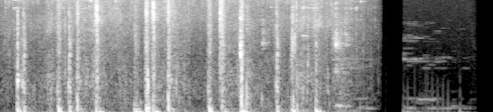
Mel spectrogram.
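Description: Horse hooves clip-clopping at a steady walking rhythm in the medieval game Kingdom Come Deliverance, close and distinct, with a brief pause before a few final steps.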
